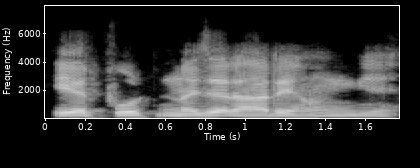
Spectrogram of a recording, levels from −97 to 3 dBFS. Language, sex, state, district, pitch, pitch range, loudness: Hindi, male, Bihar, Supaul, 105 Hz, 100-110 Hz, -17 LUFS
